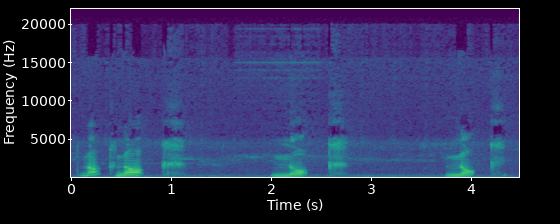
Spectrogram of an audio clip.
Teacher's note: K n ot you don't pronounce the K · knock so it starts with the the pronounced n of course when you say it twice you've got the end of the word which connects to the next word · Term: silent K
